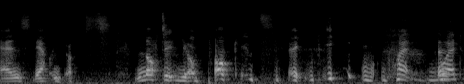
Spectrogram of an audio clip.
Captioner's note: laughs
